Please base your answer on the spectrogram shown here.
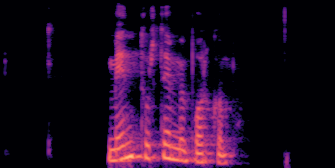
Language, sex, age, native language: Icelandic, female, 50-59, Icelandic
